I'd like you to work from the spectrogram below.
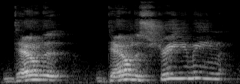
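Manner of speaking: high, loud mock cop question; cop asking. Cop in the car asks where he lives, high incredulous voice. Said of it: "And, like".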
